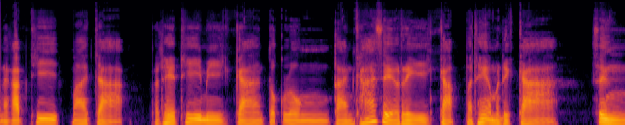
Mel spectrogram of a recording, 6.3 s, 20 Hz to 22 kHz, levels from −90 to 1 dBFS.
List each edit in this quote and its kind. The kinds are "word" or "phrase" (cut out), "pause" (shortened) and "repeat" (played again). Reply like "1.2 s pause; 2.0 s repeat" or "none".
none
